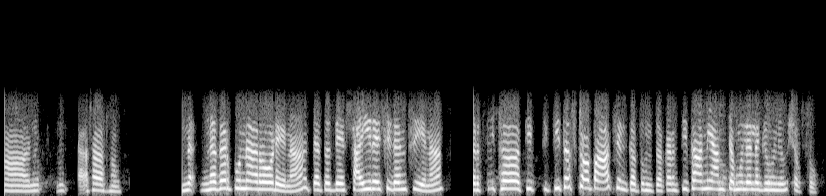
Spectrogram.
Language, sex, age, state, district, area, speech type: Marathi, female, 45-60, Maharashtra, Ahmednagar, rural, conversation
